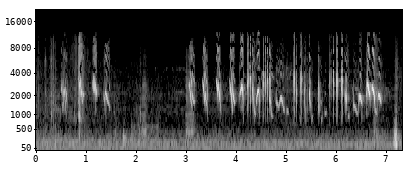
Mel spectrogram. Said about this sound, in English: That's the purple martin. That's the first neotropical migrant to come back to the state, or to, you know, North America. In the spring, and they have already, some have already arrived.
